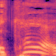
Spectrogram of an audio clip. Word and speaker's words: IKEA: Or IKEA, as they're trying to get us to pronounce it. I'm never going to do it that way. – Are they trying to get you to do that now? – Yeah. – Because Ned Sheeran pronounced it like that about 20 years ago on Radio 4. – Well, that's the correct pronunciation.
